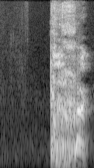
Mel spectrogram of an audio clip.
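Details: An unwell person, back to bed and needing an inhaler, in an ongoing coughing fit: a single loud, harsh, noisy cough burst after near silence.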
